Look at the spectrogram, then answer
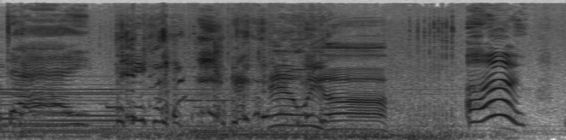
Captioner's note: both laugh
